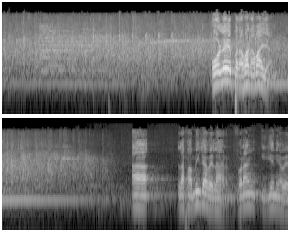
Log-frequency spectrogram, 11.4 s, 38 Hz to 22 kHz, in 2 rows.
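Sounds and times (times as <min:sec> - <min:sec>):
applause from a sizable audience: 0:00.0 - 0:08.0
speech: 0:04.2 - 0:05.5, 0:08.3 - 0:11.4.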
